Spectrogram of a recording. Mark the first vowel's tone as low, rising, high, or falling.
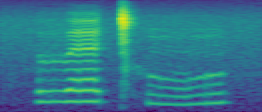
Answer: high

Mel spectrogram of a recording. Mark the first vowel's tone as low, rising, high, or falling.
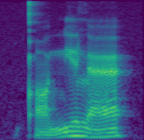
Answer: low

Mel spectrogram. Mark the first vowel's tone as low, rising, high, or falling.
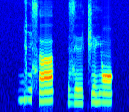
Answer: falling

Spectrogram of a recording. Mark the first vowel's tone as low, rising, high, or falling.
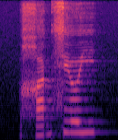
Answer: rising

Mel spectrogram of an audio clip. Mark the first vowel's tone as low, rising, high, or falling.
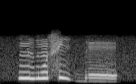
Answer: high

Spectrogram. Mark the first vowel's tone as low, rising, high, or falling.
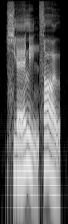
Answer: rising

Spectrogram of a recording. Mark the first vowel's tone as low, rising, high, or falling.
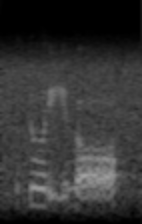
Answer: low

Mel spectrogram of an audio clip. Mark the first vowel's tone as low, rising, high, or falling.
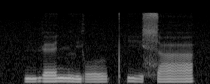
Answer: high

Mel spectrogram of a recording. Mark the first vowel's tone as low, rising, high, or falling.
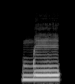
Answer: high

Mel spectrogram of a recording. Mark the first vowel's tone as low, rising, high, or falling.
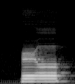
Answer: high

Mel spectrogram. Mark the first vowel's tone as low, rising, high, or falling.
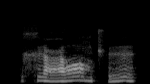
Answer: falling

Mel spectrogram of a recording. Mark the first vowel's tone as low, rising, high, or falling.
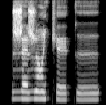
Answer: high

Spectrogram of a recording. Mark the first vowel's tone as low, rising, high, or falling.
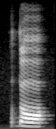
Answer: low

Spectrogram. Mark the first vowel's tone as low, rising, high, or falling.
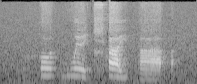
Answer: high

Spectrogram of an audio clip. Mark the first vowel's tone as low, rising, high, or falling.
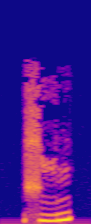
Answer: rising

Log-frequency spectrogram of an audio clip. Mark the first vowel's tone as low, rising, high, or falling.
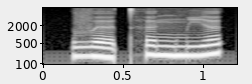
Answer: low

